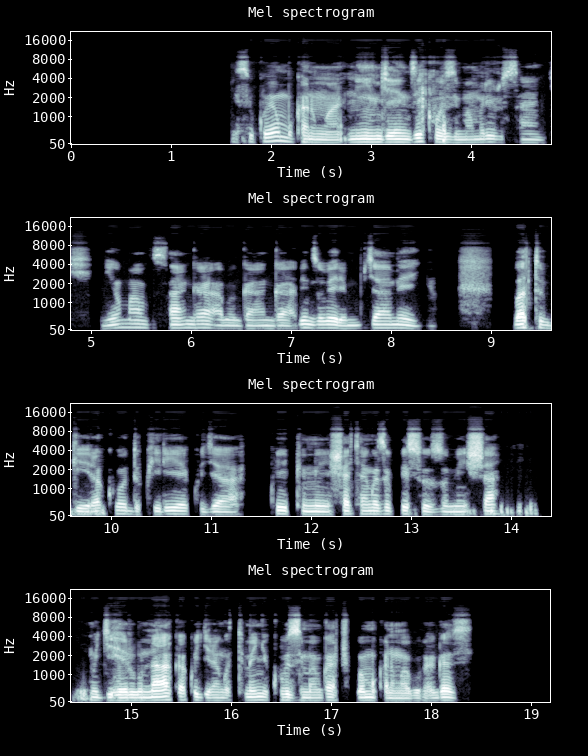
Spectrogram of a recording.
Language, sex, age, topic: Kinyarwanda, male, 25-35, health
